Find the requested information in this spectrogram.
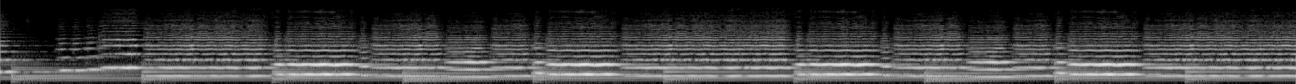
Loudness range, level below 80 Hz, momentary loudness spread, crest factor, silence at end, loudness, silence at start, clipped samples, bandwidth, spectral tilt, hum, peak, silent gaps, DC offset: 1 LU; -64 dBFS; 11 LU; 14 dB; 0 s; -14 LUFS; 0 s; under 0.1%; 13 kHz; -3.5 dB/octave; none; 0 dBFS; none; under 0.1%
